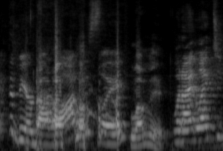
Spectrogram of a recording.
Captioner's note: laughs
